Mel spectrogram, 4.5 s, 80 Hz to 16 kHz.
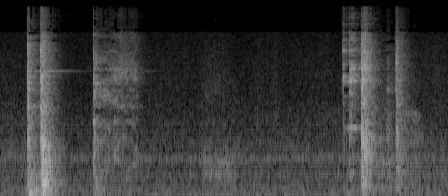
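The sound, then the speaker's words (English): Spoon clinking and scraping against a pot as curry is stirred before simmering, a few sharp metallic clatters in two short bursts separated by a quieter stretch. “I'll give this a good stir and then let it simmer for approximately 20 minutes.”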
